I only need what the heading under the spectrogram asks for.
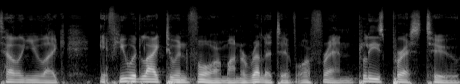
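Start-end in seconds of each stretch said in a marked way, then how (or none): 1.0-4.6 automated, robotic female voice. Retelling the recorded message heard after calling the number: robotic female voice. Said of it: "this Robo Girl voice".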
